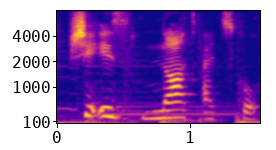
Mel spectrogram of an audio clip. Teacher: not has a little bit more stress than the rest of the other words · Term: sentence stress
